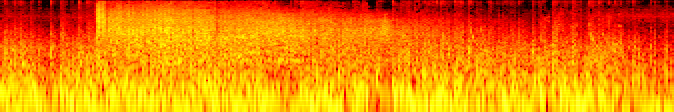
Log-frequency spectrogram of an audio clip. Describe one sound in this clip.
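A helicopter explodes with a loud blast.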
